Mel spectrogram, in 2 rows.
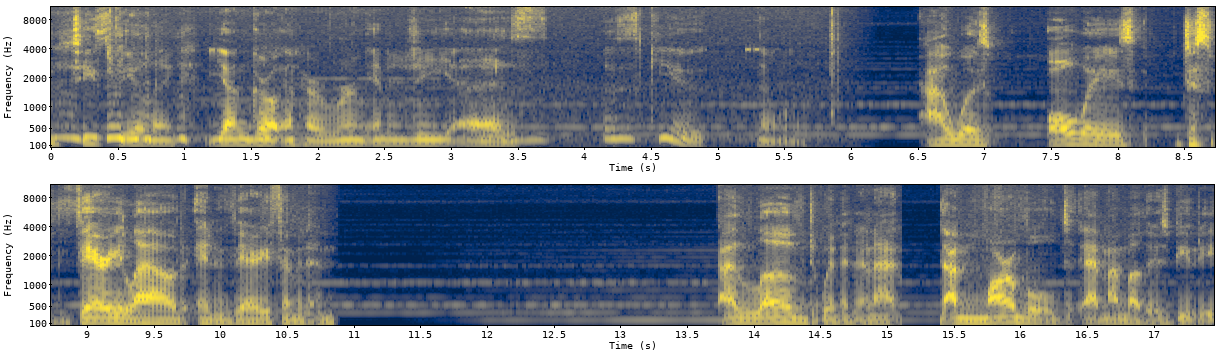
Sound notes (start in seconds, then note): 5.4 camera clicks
